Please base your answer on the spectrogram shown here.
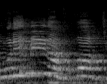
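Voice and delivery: high, loud shocked question; alarmed yell. Retold or imitated. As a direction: shout back in alarm. Alarmed reply.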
